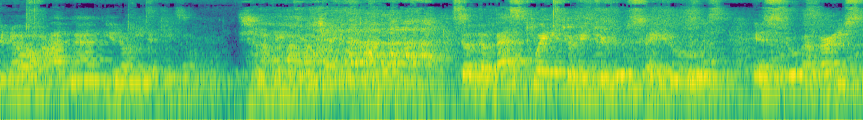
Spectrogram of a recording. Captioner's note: laughter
